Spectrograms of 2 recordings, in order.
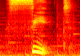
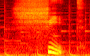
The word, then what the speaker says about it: seat: next number eight is seat a common way of mispronouncing this is instead of saying s seat many people say sheet like the Japanese she sound but that's a different word a sheet is something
